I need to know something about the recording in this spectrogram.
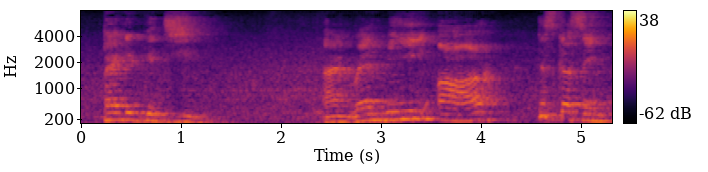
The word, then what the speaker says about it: pedagogy: They call it pedagogy and they call it in different ways. The actual pronunciation is pedagogy.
